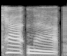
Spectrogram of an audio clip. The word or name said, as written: catnap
